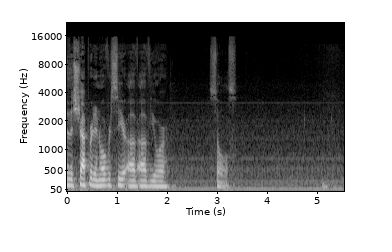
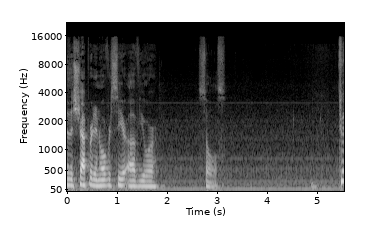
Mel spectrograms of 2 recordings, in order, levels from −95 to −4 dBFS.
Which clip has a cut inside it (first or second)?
first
